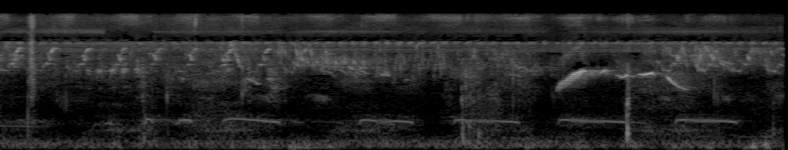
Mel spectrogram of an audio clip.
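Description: An Indian peafowl chick gives soft, short whistled peeps, roughly two per second, with a sharper high chirp near the end over a low background hum.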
